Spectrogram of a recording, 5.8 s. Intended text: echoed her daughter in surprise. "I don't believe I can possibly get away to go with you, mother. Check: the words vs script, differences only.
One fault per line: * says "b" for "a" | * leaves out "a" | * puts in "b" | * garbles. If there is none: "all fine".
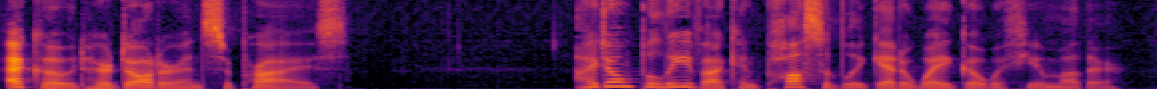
* leaves out "to"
